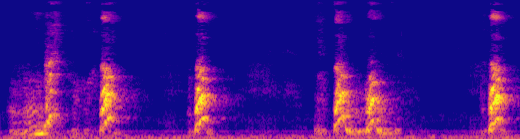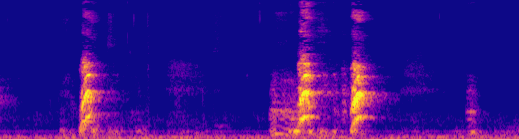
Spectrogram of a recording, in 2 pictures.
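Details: Biro Biewer terrier puppies barking indoors: short, high-pitched yaps repeated roughly every second, some in quick doubled pairs, around ten barks in all over a quiet room background.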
